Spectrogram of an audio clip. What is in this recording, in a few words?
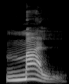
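"mal", Spanish, female; mekanta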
